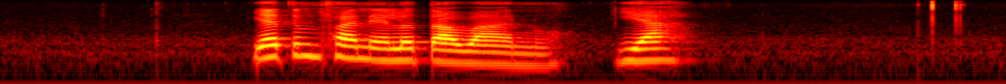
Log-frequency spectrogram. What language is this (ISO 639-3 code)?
tso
